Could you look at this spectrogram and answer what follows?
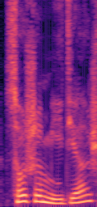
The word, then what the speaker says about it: Social Media: Social Media spricht man so aus. Social Media.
